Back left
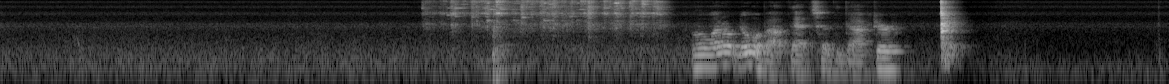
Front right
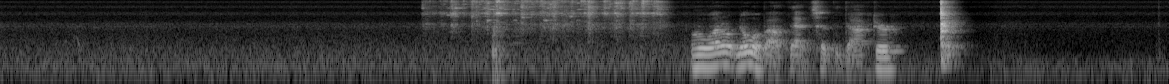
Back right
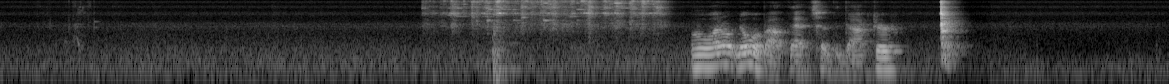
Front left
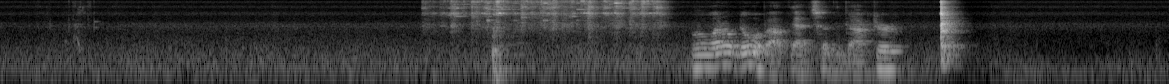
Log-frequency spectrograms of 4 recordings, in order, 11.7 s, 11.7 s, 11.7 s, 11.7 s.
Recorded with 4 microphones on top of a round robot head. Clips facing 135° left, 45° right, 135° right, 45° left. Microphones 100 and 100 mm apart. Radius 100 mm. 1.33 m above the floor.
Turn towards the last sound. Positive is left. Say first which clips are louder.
# back left 1 dB, even
turn(degrees=-10)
